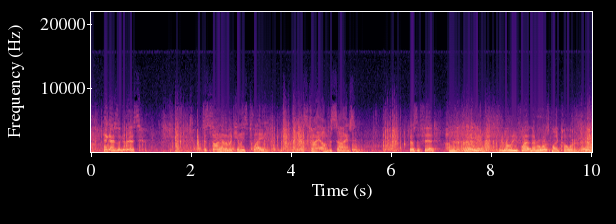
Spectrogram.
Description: song

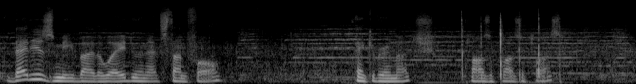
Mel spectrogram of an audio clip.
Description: applause; Head (Davy, Micky, Mike, Peter Commentary); Back in Bronson Canyon; That is me, by the way, doing that stunt fall. Thank you very much. [Micky claps.] Applause, applause, applause.

